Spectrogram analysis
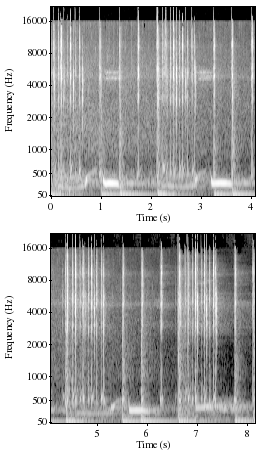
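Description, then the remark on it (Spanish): A pigeon coos in a steady series of low, rolling phrases, fairly loud, while sharp clicking taps sound repeatedly over it. No one speaks. “Y esta le dijo a la Rabiche: tranquila, paloma, tu huevo está a salvo”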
